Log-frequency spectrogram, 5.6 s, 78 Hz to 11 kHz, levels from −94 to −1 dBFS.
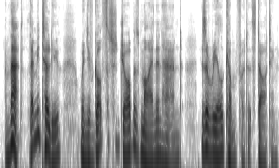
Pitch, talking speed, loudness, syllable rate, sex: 115 Hz, 245 wpm, -23 LUFS, 5.5 syllables/s, male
